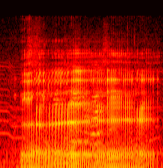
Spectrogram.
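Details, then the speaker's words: Female streamer with a single sustained, rumbling voiced belch lasting over a second; loud burp. "you're going to get belching you're going to get burping that is a gall bladder problem"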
